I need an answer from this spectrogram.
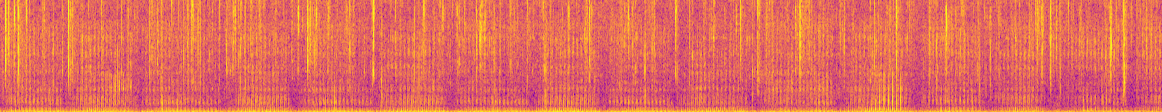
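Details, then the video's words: Cat purring in a steady low drone that rises and falls with every breath, with scattered crackles and pops from a fireplace and a short louder rustle late on. "Purring Cat with Cozy Crackling Fireplace Sound"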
